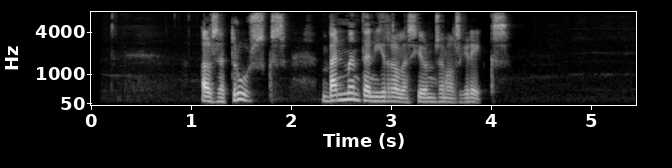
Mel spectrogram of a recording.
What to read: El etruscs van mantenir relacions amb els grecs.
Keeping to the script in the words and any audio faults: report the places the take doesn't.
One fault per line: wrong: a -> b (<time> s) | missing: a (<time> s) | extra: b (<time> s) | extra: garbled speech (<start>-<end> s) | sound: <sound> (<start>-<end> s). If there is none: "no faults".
wrong: El -> Els (1.2 s)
